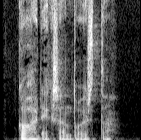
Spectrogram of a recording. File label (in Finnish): "Kahdeksantoista" Eighteen; OTAVA KONSERNI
